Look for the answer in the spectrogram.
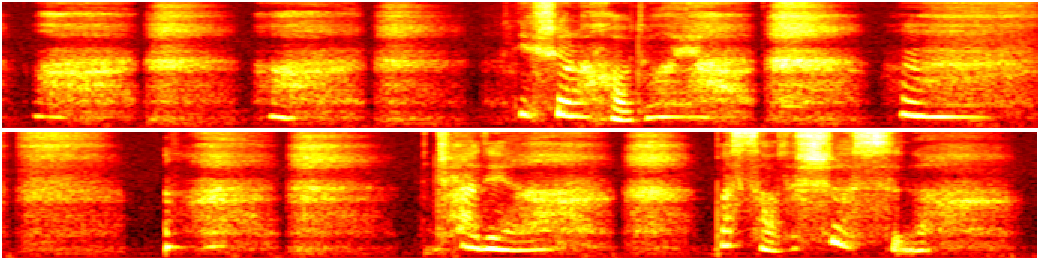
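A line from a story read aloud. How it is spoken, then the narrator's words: Panting, breathless. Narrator (Chinese): 罗琳气喘吁吁地说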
